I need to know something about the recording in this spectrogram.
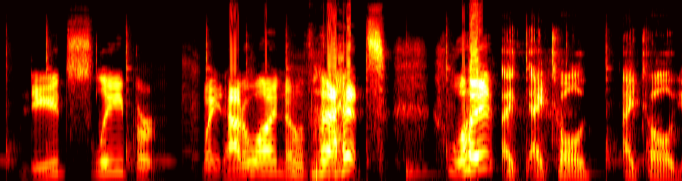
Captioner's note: chuckles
